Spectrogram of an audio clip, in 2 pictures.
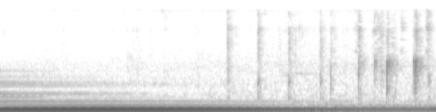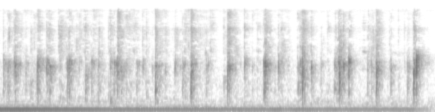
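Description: The last note of an electric bass guitar is left ringing and slowly fades. Scattered applause from a small audience starts about three seconds in and builds toward the end.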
